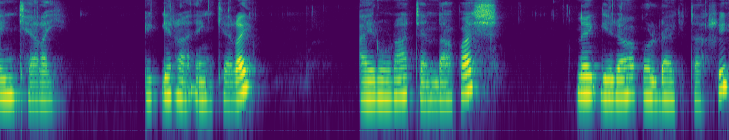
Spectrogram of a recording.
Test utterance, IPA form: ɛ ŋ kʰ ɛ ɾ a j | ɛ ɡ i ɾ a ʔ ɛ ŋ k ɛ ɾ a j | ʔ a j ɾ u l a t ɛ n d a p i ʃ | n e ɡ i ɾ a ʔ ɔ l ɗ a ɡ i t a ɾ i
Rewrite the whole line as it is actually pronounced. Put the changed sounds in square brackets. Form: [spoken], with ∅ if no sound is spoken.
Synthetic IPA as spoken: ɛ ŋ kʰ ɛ ɾ a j | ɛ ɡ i ɾ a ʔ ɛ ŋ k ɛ ɾ a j | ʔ a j ɾ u [ɾ] a t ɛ n d a p [a] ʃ | n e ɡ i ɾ a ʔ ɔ l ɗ a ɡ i t a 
